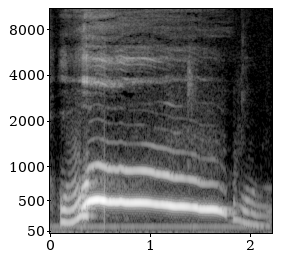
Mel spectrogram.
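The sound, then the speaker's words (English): A man's voice imitates a werewolf howl, one loud sustained note that rises, holds steady for over a second, then slides down and trails off, with no other talking. “Consider it a full moon, and this old werewolf is about to go howling.”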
